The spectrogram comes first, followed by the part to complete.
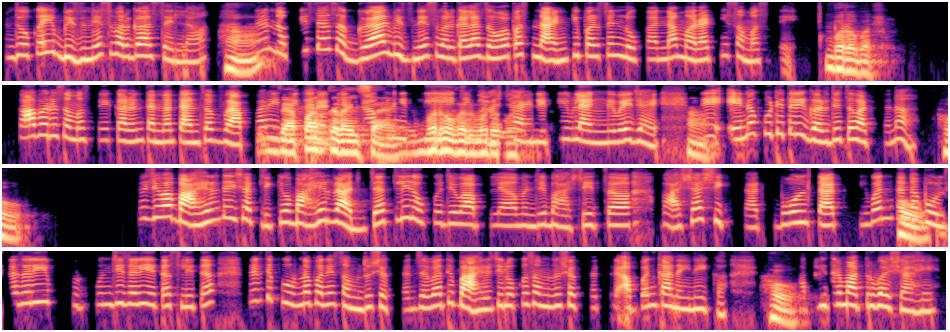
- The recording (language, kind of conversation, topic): Marathi, podcast, मुलांना मातृभाषेचं महत्त्व कसं पटवून द्याल?
- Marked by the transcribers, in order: in English: "नाइन्टी पर्सेंट"; other background noise; laughing while speaking: "बरोबर, बरोबर"; in English: "नेटिव्ह लँग्वेज"; in English: "इव्हन"; other noise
